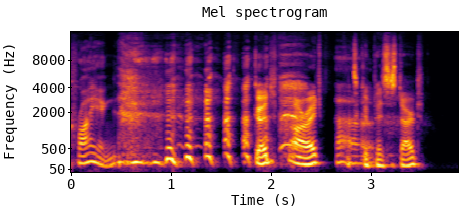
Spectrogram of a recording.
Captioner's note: laughs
